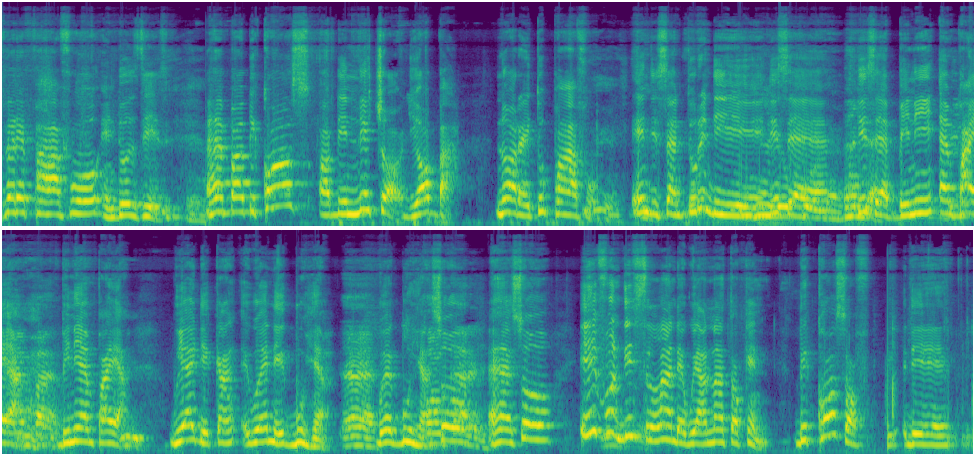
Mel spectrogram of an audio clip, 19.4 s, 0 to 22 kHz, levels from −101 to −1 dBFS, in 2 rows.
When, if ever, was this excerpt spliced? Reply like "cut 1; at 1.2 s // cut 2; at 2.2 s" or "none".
cut 1; at 1.9 s // cut 2; at 18.6 s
